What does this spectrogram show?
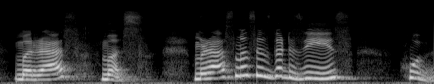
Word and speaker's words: marasmus: are number one is merasmus pronunciation of this is marasmus merasmus is the disease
